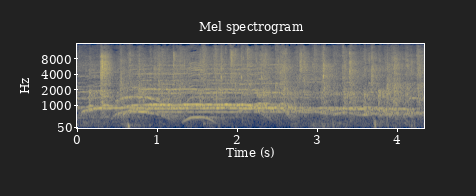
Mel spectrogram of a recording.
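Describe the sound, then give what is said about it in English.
A live audience at a poetry event claps and cheers steadily for a poet throughout, with scattered whoops and shouted voices rising over a dense wash of applause. “And keep that applause going for our second poet of the evening.”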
